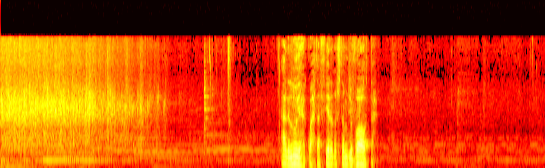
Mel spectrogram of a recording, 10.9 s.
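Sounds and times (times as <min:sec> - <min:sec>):
audience applause: 0:00.0 - 0:03.6
speech: 0:05.6 - 0:07.6.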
